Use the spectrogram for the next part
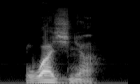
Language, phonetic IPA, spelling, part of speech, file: Polish, [ˈwaʑɲa], łaźnia, noun, Pl-łaźnia.ogg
